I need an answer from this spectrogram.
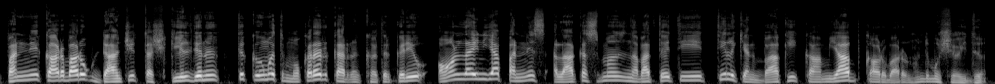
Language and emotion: Kashmiri, neutral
